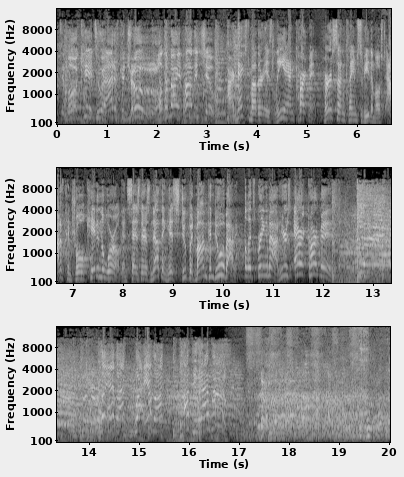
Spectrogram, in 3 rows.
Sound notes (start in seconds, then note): 12.1 audience booing; 17.2 laughter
